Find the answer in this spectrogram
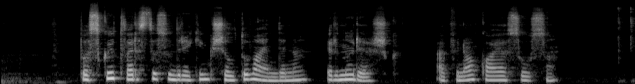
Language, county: Lithuanian, Vilnius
